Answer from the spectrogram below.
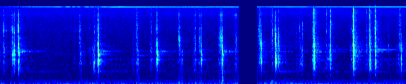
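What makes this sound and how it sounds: A retro typewriter-style keyboard with round chrome-rimmed plastic keys and a hollow body is held upright near the mic while its keys are pressed with fingertips. An uneven run of sharp, hollow, bright plastic clacks plays over a low background rumble, broken by a brief moment of silence partway through.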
